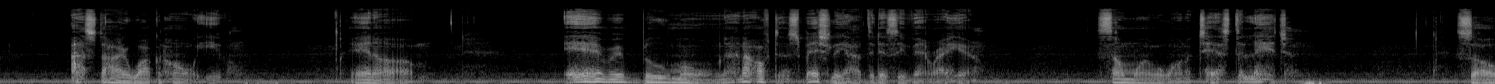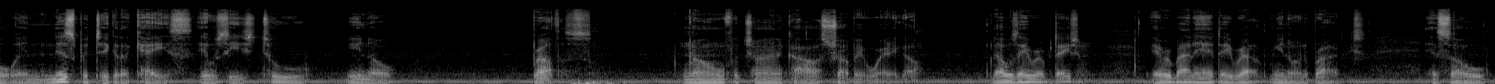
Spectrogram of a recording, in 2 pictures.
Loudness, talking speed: -30 LUFS, 125 wpm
